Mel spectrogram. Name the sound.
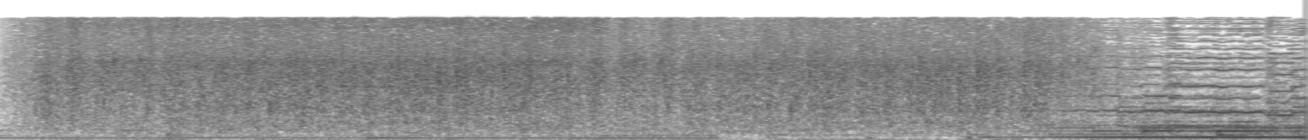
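applause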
